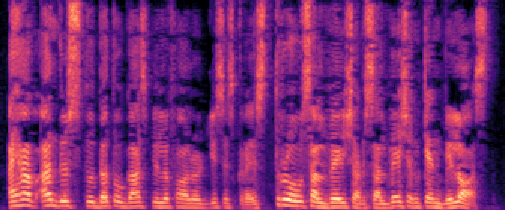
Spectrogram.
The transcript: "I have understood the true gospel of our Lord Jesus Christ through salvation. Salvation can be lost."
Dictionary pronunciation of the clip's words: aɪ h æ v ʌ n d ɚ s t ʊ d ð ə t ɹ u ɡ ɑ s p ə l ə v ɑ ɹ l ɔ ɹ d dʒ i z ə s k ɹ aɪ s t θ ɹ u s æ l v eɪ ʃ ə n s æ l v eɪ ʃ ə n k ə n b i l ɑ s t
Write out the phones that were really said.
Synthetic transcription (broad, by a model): aɪ h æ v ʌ n d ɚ s t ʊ d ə t u ɡ ɑ s p ə l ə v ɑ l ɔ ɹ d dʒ i s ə s k ɹ aɪ s t ɹ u s æ l v eɪ ʃ ə n s æ l v eɪ ʃ ə n k ə n b i l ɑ s t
